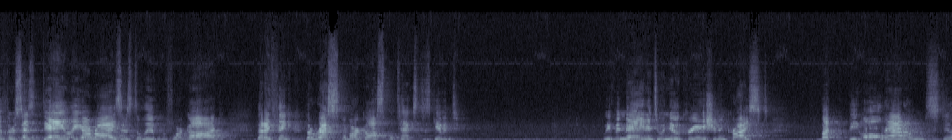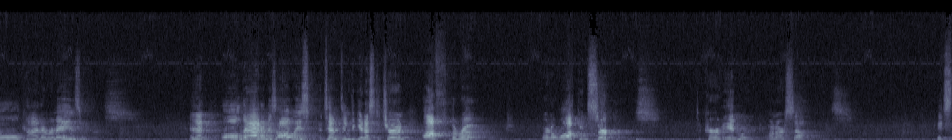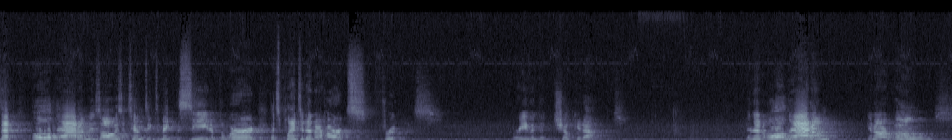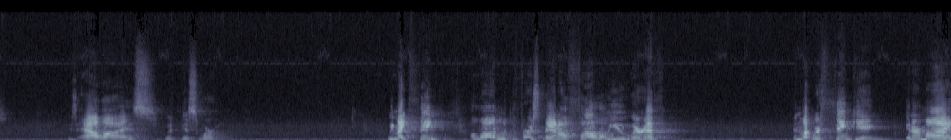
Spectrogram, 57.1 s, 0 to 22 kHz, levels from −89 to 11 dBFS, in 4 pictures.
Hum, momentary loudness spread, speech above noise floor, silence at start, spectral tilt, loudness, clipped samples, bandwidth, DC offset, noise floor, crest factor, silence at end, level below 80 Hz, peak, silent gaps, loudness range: none; 21 LU; 25 dB; 0 s; -1.5 dB/octave; -31 LUFS; under 0.1%; over 20 kHz; under 0.1%; -57 dBFS; 28 dB; 0 s; -62 dBFS; -6 dBFS; none; 12 LU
